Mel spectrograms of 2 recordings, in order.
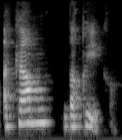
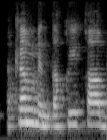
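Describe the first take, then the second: First: The two words join with no extra sound. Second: An extra 'n' sound links the two words. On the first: "זה קצת קשה" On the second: "שמים את הנון הזה, כי זה הרבה יותר קל להגיד את זה"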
